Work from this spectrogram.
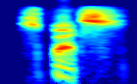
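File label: "specs", American English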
